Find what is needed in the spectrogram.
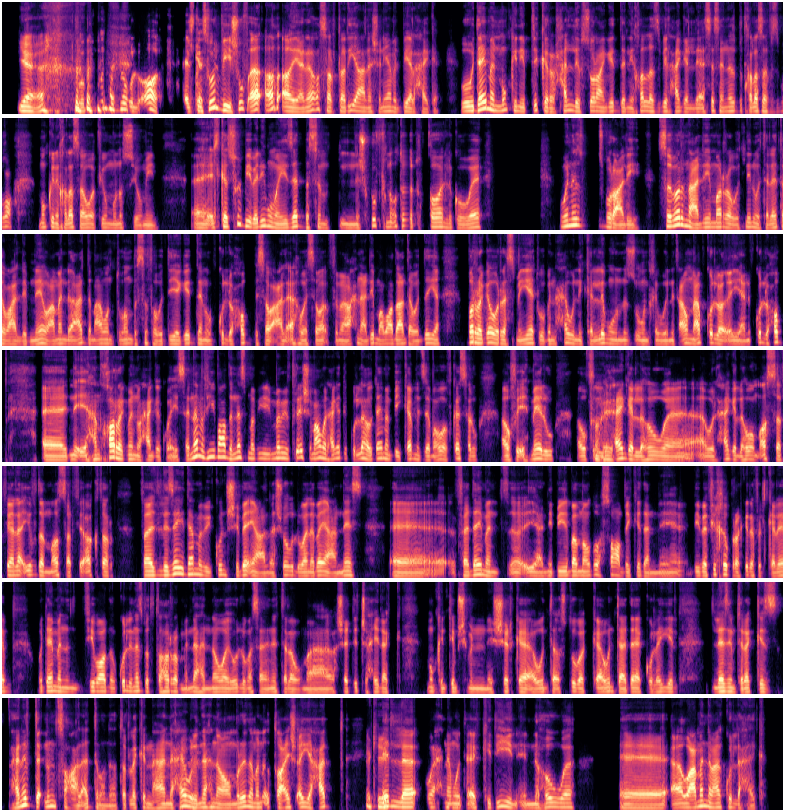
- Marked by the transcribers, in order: laugh; in English: "one to one"
- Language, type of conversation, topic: Arabic, podcast, إيه الطريقة اللي بتستخدمها عشان تبني روح الفريق؟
